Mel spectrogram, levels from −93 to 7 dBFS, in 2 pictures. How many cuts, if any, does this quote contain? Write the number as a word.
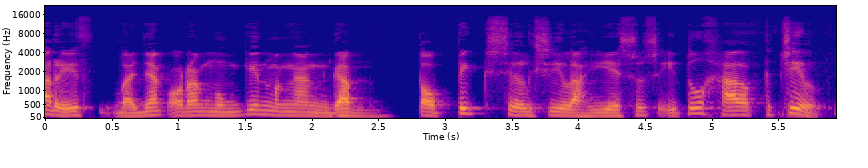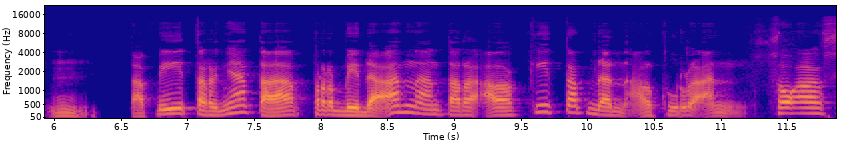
zero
